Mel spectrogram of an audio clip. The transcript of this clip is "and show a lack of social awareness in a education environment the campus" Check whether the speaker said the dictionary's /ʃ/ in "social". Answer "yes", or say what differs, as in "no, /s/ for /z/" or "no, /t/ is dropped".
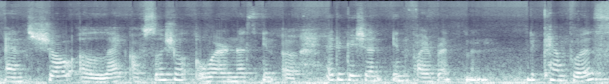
yes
